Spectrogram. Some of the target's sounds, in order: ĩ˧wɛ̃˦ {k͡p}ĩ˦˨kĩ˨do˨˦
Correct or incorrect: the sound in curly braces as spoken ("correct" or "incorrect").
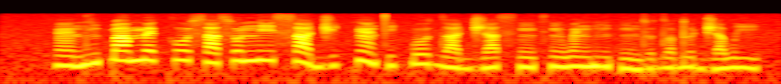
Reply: incorrect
